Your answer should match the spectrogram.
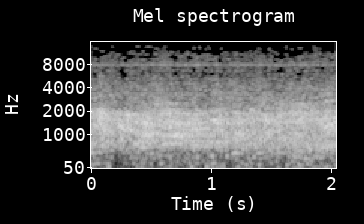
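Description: Audience laughing together, a steady wash of many voices laughing at once.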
